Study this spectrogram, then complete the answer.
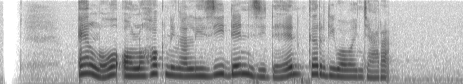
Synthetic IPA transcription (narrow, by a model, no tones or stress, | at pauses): ʔɛlɔʔɔlɔɦɔk̚niŋalizidɛnzidɛnkɨrdiwawaɲt͡ʃaɾa̰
